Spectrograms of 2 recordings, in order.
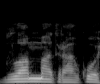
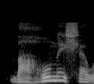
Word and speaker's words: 무함마드: 선지자 무함마드라고 했는데 영어에서는 마호멧이라고 하지만 그쪽 말로 아랍어로는 무함마드이기 때문에 이렇게 쓰는 것이 맞다고 생각합니다.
